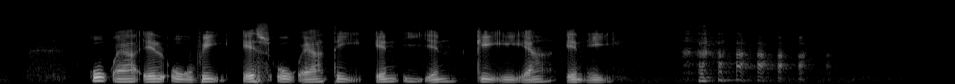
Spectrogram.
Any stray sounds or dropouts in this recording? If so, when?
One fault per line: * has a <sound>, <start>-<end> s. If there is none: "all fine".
* has a laugh, 6.8-8.4 s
